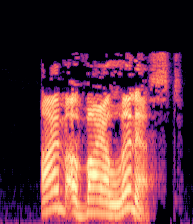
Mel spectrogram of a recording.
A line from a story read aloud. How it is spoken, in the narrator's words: Nero cried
